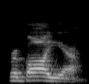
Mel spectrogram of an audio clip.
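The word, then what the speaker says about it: Rebollar: Salada Rabbala. R E B O L L L A R. And I'm sure those L's are supposed to be pronounced with a Y.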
